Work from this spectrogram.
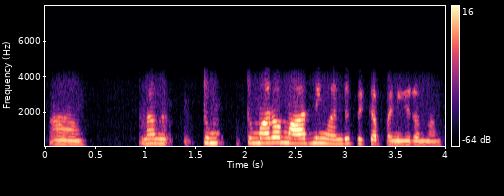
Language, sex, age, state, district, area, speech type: Tamil, female, 18-30, Tamil Nadu, Chennai, urban, conversation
